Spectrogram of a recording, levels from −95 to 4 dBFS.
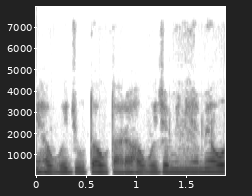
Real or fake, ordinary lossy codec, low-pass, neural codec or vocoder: real; none; 7.2 kHz; none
